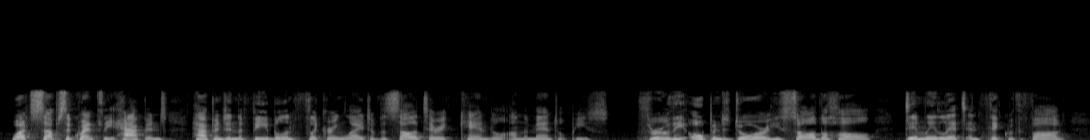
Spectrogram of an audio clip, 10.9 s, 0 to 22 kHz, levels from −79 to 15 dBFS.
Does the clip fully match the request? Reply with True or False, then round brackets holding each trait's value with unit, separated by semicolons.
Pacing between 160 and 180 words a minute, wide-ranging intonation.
True (170 wpm; 7.3 semitones)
